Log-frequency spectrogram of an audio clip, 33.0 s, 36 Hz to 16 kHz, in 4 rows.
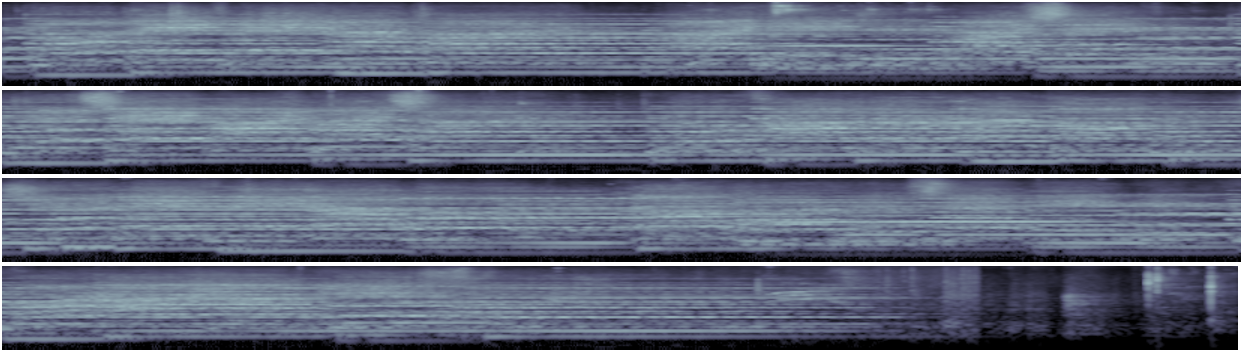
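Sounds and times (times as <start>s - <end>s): congregation singing a hymn: 0.0s - 31.0s
organ chords: 0.0s - 31.0s.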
